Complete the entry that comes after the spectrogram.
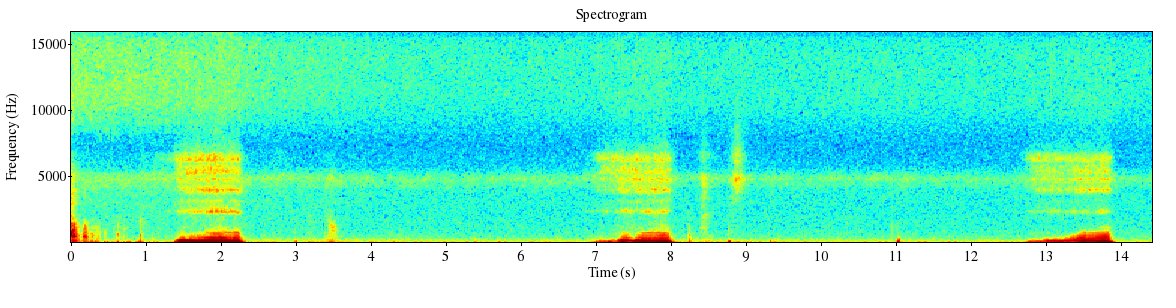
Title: Cute Black Labrador sleeping & snoring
